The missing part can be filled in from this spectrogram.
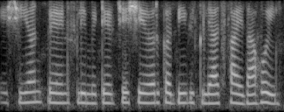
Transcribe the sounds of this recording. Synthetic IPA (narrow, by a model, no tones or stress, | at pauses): eɕijənpeɳʈslimiʈeɖt͡ɕeɕejəɾkəd̪ʱiːʋikljat͡sfajd̪aɦoiːl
